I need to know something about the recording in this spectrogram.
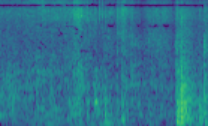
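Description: Cardboard boxes scraping and rustling as an outer shipping box is slid off an inner cardboard box, then a single loud thump near the end as a box is set down or knocked.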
